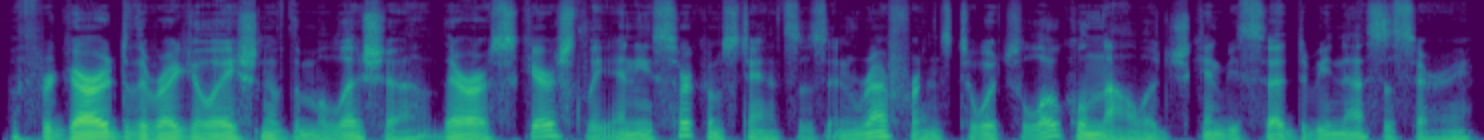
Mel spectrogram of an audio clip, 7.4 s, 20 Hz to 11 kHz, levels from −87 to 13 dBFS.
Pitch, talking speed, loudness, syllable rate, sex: 90 Hz, 200 wpm, -22 LUFS, 6.6 syllables/s, male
